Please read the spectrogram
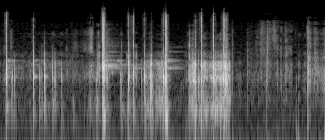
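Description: Handling noise from a camera being pulled off its mount and moved by hand: a run of sharp clicks and scraping rubs close to the microphone, busiest in the middle and thinning out near the end.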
